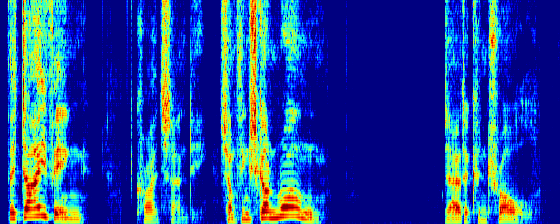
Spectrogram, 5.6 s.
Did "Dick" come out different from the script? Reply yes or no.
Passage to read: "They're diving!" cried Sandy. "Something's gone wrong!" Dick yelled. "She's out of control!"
yes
